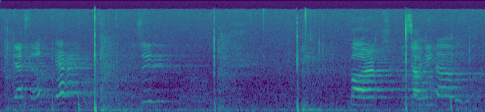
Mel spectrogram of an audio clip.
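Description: Soccer ball being struck by players' feet on artificial turf: four short, sharp thuds about a second apart, the loudest a little over a second in. Faint players' calls are heard between the kicks.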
